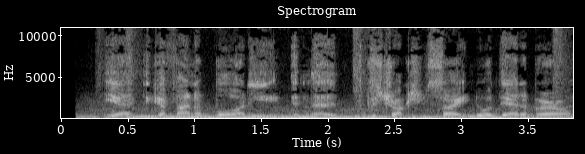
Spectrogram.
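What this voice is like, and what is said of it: Put-on Boston accent, heavy breathing. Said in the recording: “It's bringing a guy from L.A. to do a Boston accent. ... they're showing you with his deep breathing”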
